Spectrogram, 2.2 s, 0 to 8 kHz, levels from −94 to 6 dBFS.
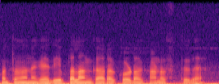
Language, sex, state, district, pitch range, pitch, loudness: Kannada, male, Karnataka, Bangalore, 100-110 Hz, 105 Hz, -17 LUFS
